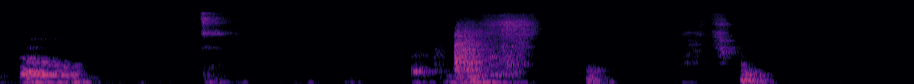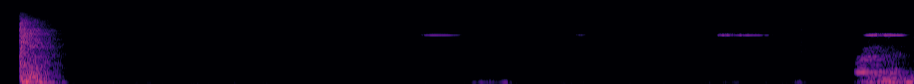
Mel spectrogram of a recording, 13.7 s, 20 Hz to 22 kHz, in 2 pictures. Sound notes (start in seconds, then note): 7.0 door slamming; 10.3 timer beeping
